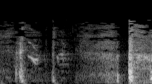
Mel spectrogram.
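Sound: cough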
